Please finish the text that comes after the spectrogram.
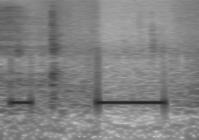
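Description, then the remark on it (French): A telephone ringing as a steady electronic tone: one short beep, then a longer held one at the same low, pure pitch, moderately loud, with no voices. “C'était donc, c'était donc un téléphone qui sonnait.”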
